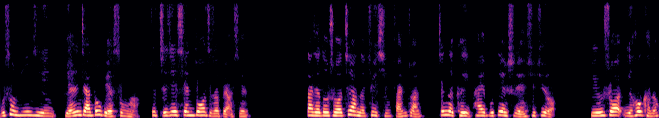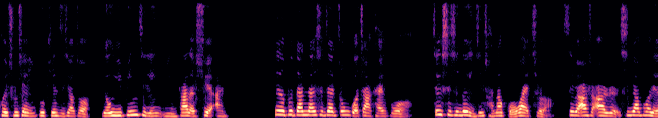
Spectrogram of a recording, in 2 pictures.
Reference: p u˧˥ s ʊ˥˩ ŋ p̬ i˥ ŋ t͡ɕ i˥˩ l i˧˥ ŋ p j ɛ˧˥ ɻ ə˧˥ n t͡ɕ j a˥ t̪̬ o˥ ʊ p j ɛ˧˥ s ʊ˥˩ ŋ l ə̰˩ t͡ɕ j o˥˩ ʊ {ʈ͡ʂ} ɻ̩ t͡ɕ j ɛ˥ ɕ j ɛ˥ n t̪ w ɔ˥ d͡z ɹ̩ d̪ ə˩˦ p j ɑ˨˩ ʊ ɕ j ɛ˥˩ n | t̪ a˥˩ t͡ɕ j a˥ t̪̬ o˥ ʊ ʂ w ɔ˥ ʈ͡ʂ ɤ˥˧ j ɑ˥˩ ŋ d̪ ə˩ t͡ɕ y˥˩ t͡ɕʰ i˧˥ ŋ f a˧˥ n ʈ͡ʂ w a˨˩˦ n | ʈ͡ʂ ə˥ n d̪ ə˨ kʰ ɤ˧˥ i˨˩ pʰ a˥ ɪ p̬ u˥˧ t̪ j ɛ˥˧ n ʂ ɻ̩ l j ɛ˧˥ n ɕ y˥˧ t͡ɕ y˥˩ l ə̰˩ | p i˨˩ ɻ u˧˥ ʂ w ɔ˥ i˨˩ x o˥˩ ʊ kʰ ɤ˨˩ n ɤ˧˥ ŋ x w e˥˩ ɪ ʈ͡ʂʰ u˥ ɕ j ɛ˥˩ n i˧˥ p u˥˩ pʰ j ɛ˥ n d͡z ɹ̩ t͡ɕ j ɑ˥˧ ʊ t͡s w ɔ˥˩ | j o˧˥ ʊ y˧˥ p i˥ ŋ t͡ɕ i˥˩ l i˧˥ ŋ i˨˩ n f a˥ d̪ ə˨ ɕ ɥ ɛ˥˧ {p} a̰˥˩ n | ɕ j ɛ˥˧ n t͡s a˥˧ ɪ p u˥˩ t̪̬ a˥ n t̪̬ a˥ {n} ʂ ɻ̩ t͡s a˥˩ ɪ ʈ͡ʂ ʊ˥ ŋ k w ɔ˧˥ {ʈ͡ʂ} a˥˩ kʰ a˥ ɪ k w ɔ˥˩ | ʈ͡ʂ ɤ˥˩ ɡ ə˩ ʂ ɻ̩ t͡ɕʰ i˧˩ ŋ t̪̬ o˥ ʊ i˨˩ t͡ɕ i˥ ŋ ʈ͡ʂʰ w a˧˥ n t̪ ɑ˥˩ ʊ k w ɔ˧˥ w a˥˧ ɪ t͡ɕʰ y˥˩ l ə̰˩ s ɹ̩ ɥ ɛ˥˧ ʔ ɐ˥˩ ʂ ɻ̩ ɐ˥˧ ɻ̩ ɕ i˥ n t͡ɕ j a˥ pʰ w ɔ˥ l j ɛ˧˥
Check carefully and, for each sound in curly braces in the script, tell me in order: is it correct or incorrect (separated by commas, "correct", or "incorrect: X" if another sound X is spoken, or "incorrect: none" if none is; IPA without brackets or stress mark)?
correct, incorrect: ʔ, correct, correct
